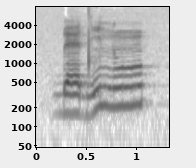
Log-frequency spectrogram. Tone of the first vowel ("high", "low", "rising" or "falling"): low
